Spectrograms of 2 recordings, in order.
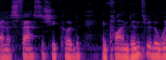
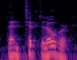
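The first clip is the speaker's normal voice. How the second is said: usual speaking voice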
